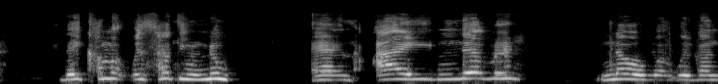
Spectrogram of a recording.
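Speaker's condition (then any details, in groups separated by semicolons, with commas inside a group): Cerebral palsy; uses wheelchair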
